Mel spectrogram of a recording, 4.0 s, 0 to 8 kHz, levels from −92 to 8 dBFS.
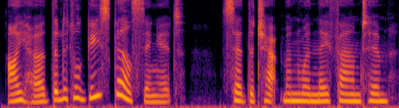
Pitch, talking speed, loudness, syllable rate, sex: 215 Hz, 225 wpm, -18 LUFS, 5.2 syllables/s, female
